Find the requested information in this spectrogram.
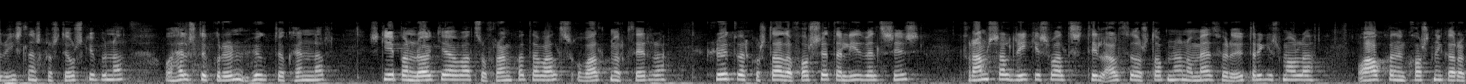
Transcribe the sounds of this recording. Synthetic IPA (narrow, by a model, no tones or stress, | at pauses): ʏɾʏist̪ɛnskɾast̪jowrsciːpʏnaɾ | ɔɣɦɛlst̪ʏkɾʏnːɦʏɣt̪ʰœkhɛnːaɾ̥ | scɪːpanlœːɣcɛavalt̪sɔɣfɾamkʰvat̪avalt̪sɔɣvalt̪mœr̥kθejrːal̥ʏːt̪vɛr̥kɔst̪aːðafɔr̥sɛt̪aliːðvɛlt̪sɪns | fɾamsalɾiːcɪsvalt̪st̪ʰɪlalθjɔðast̪ɔpnanɔɣmɛðfœɾðʏːt̪aɾicɪsmaːwla | ɔɣaːwkʰvaðɪmkʰɔst̪niŋkaɾɔ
